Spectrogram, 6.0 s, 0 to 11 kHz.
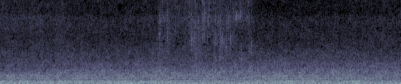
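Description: Beer flushing in a steady stream from a Zahm & Nagel CO2 tester's stainless sample tube into a plastic bucket, briefly hissier from about two and a half to nearly four seconds in. The flush clears leftover gas bubbles from the tester's sight window before the CO2 reading.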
